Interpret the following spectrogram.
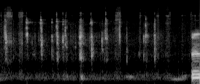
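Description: Rapid, irregular typing on a computer keyboard, many key clicks a second. Near the end a voice cuts in.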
